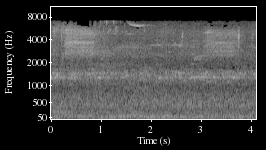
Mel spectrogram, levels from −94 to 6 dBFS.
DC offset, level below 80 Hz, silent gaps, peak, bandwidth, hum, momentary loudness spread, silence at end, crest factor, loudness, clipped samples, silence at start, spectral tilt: under 0.1%; -46 dBFS; none; -10 dBFS; 7.4 kHz; none; 10 LU; 0 s; 18 dB; -25 LUFS; under 0.1%; 0 s; -0.5 dB/octave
